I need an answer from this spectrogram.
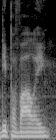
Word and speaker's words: Deepavali: Some call it Deepavali. Just depends on, I don't speak Hindi, so I can't really pronounce it correctly, but I've heard it pronounced both ways.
